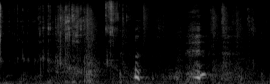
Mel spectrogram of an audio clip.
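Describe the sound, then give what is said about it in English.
Crisp crunching of a thick, wide, heavily salted tortilla chip being bitten and chewed, with a sharp crackly burst followed by a couple of softer chomps, no talking. “Dude, but that crunch oh, look at that.”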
